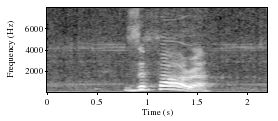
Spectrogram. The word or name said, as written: zafara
